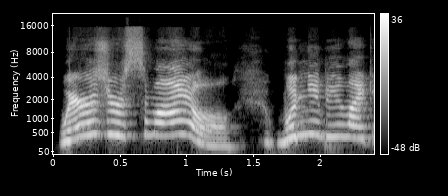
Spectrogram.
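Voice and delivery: loud disbelieving rant. Real, not acted. Ranting at the clip.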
